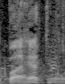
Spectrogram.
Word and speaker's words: Barreto: Or Barreto, as they pronounce it in Brazil.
